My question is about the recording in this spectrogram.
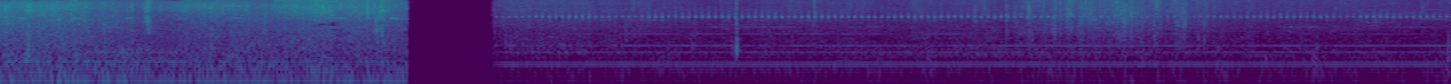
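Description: A loud, even hiss cuts off abruptly about one and a half seconds in. After a moment of dead silence comes a faint, steady electrical hum with several fixed high tones.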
